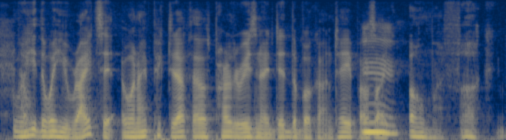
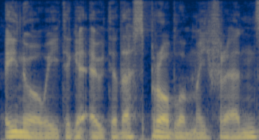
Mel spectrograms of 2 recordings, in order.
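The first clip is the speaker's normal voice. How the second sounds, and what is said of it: Heavy Scottish accent. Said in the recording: “heavy Scottish accent”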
